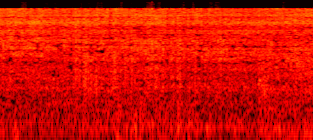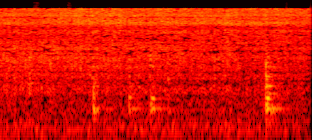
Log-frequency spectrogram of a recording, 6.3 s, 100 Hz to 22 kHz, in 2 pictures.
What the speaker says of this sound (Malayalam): ആ സവാളയും ആ തക്കാളി, പിന്നീട് 2 വെളുത്തുള്ളി ഇട്ട് വഴറ്റണം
